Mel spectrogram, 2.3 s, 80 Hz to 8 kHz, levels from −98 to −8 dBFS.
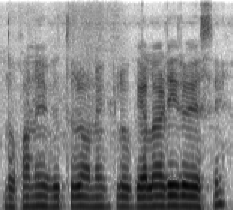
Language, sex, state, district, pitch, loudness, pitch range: Bengali, male, West Bengal, Cooch Behar, 135 Hz, -17 LUFS, 135-140 Hz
